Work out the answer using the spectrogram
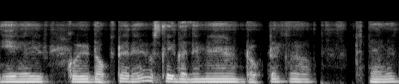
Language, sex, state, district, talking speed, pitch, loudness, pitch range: Hindi, female, Haryana, Jhajjar, 150 wpm, 125 Hz, -15 LUFS, 120-125 Hz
